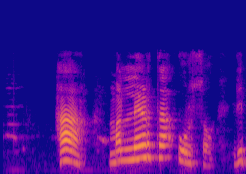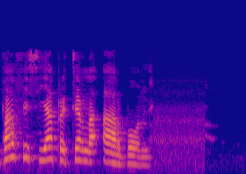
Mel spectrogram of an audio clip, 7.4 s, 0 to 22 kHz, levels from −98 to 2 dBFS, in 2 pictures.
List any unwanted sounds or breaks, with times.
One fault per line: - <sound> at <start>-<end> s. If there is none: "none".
none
